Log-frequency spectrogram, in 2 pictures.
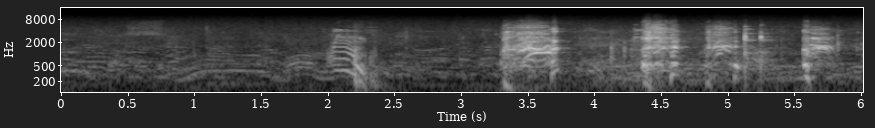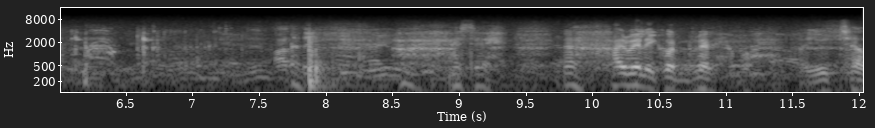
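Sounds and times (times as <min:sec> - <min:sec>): quiet voices: 0:00.0 - 0:12.0
man coughing and spluttering: 0:03.3 - 0:06.6.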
